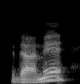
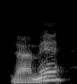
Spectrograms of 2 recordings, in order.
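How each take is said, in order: No difference in how they are said.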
